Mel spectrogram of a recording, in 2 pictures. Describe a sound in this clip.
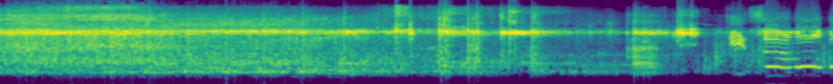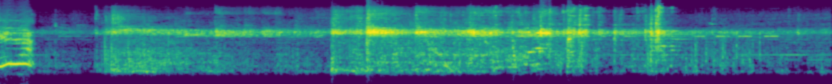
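Heavy metal clanks and bangs.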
